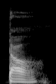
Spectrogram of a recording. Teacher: मुर्धन्य अल्पप्राण अघोष व्यंजन वर्ण का जो उदाहरण है यह है ट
